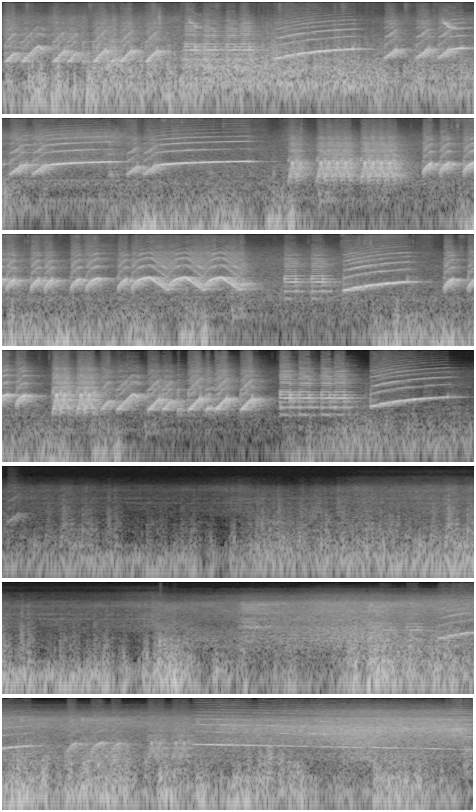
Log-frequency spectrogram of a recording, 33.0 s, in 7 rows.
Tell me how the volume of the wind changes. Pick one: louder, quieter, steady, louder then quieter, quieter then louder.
quieter then louder.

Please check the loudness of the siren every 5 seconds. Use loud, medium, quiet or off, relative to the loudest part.
loud, loud, loud, loud, off, medium, medium.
